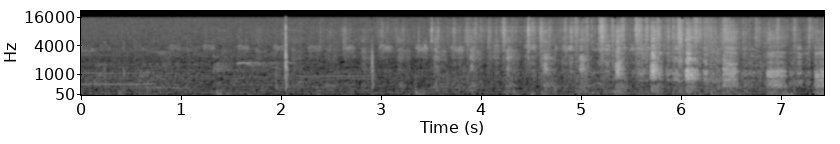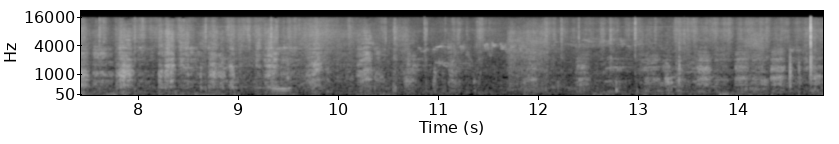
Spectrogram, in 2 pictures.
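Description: Black Labrador panting hard after running, in quick, regular breaths that start about four seconds in.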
